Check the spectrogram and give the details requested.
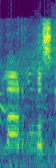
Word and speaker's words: La Rosie: Now people pronounce it with La Rosie. They give that roll of the R, you know?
